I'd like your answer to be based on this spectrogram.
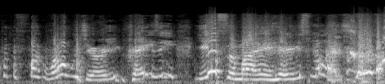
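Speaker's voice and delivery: high-pitched comic outrage with laughter; mock outraged disbelief. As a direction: confront him in squealing, laughing disbelief. Acted confrontation in the bathroom.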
